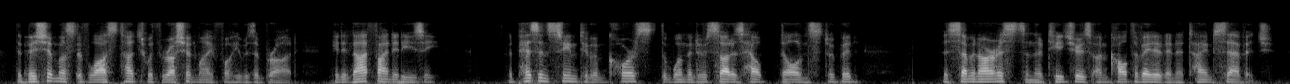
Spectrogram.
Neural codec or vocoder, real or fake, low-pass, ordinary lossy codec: codec, 16 kHz, 0.8 kbps, ZipCodec; fake; 7.2 kHz; AAC, 48 kbps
